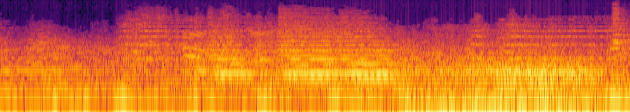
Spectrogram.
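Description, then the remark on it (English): A train, the iron horse in a scene from the film Night at the Museum, starts up and gets going: a steady low rumble under shifting whistle-like tones, growing louder and noisier as it picks up. No one speaks. “Fire up the iron horse, boys.”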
